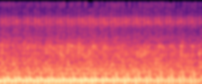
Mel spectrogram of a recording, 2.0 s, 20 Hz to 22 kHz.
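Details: Kubota L1802 Japanese 18 hp 4WD diesel mini tractor: steady, evenly spaced clatter at a low, deep idle with no misses or knocks. Idles normally.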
